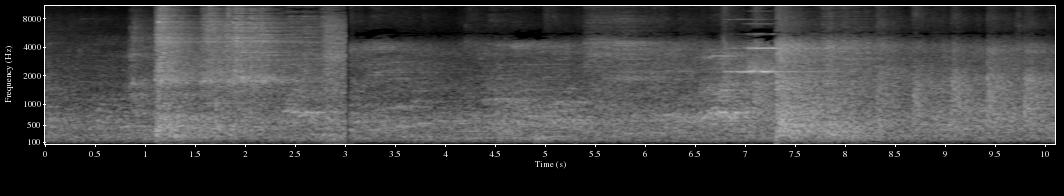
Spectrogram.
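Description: A loaded barbell with bumper plates dropped onto the gym floor about a second in: a heavy thud with the ring of the bar and plates, followed by voices and shouts from onlookers in a large hall.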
